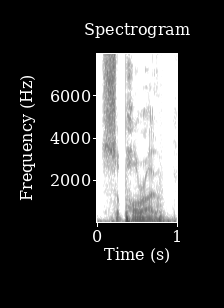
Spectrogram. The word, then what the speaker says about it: Sapporo: Sapporo.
